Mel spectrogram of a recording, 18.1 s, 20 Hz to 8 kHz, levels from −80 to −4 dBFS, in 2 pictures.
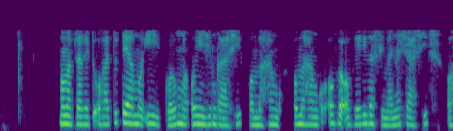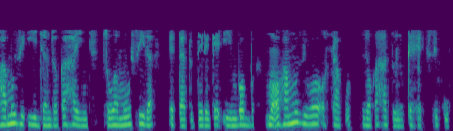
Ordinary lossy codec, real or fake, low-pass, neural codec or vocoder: AAC, 16 kbps; real; 7.2 kHz; none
